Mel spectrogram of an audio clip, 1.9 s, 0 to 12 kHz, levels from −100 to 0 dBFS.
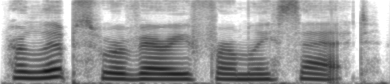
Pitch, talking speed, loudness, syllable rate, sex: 225 Hz, 185 wpm, -17 LUFS, 5.1 syllables/s, female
